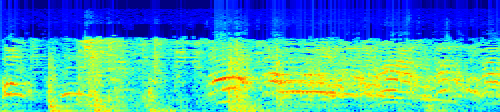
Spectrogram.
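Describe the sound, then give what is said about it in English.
Several loud crashes and thuds of furniture being busted up by a clumsy dancer ring out amid a rowdy scuffle, with men shouting and yelling over the breaking wood throughout. “You can't even dance without busting up the furniture.”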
